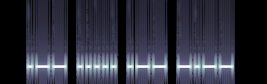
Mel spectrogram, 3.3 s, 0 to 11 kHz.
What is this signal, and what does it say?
Morse code, heard as a keyed tone, about 21 wpm, 700 Hz. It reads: W5WY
